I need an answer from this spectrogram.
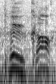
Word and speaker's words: Phu Quoc: good morning it's 7:00 I finally worked out how to say the name of the island I'm on it's poock is it so it's 7:00 in the morning on poock and um yeah we're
